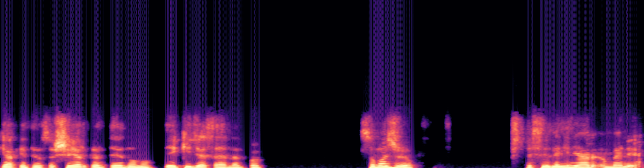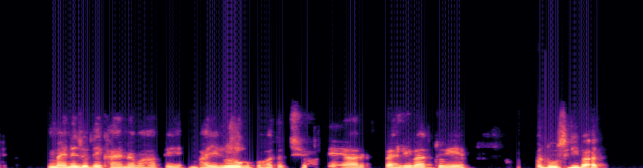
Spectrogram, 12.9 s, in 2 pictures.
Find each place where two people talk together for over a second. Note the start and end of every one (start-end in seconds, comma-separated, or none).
none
